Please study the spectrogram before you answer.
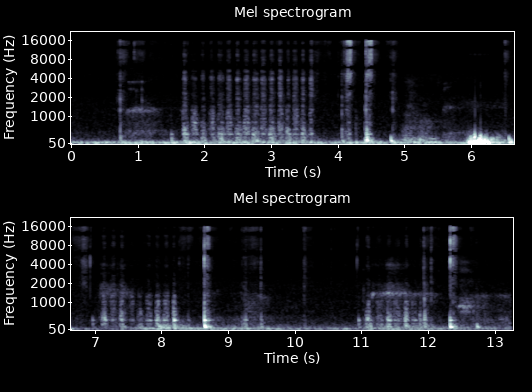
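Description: A coin edge held in the fingers repeatedly scrapes the latex scratch-off area of a thin paper scratch card lying flat on a wooden table, revealing the letters underneath. Bursts of dry, raspy scratching come in stretches, mostly low and dull, with a few sharp clicks in between and a louder bump around the six-second mark.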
